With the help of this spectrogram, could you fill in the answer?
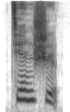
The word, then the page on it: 监视: jiān shì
